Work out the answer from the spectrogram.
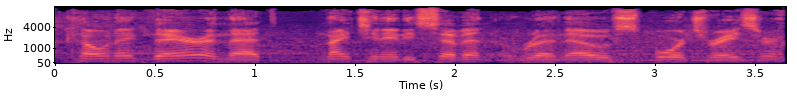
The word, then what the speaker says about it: Renault: Renault used Monsieur, c'est Renault. Renault used to have an Alliance Cup, and that was the first thing they said. It's pronounced Renault.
